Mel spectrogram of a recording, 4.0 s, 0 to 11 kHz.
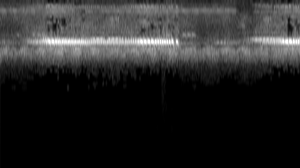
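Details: Bell cricket singing near 3 a.m. on 3 September 2023, recorded live: one long bright ringing trill of nearly two seconds cuts off abruptly, a brief lull follows, then the high chiming trill resumes.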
